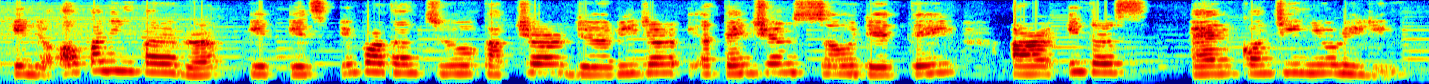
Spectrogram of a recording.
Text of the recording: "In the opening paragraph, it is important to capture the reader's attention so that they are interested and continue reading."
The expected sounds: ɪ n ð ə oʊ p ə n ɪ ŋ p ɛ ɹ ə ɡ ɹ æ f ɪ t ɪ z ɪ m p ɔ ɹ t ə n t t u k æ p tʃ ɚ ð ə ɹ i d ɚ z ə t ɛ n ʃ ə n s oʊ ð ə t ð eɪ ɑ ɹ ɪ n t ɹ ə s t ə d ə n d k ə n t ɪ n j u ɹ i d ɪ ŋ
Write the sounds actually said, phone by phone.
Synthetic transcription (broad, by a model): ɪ n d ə oʊ p ə n ɪ ŋ p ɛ ɹ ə ɡ ɹ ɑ f ɪ t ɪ s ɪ m p ɔ ɹ t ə n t t u k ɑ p tʃ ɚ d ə ɹ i d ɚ ə t ɛ n ʃ ə n s oʊ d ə t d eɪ ɑ ɹ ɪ n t ə t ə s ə n k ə n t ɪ n j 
